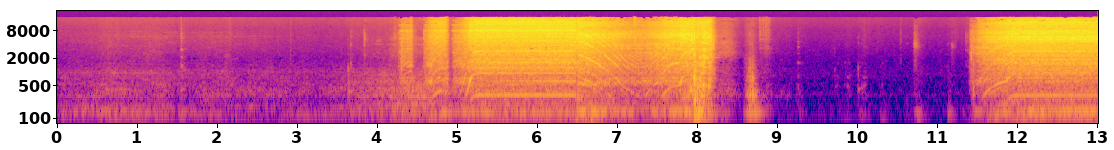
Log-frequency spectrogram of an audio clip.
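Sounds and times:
power drill whining: 0:04.2 - 0:08.3, 0:11.4 - 0:13.0.

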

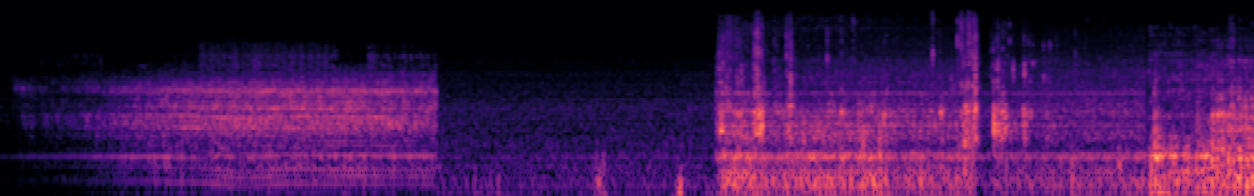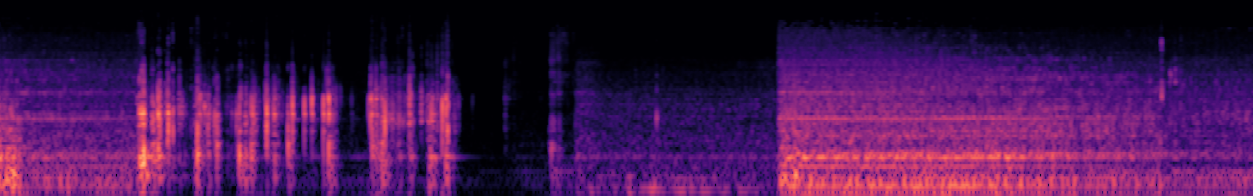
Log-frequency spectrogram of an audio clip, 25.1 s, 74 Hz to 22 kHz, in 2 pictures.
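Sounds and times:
car engine idling: 0:00.4 - 0:04.4, 0:07.2 - 0:14.3, 0:19.2 - 0:25.0
tyre crushing sugar cubes: 0:13.9 - 0:18.3.

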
